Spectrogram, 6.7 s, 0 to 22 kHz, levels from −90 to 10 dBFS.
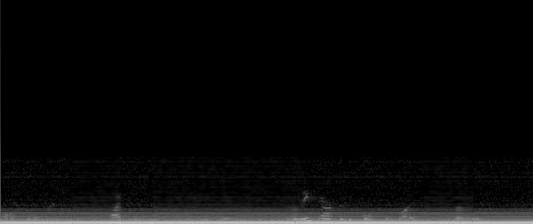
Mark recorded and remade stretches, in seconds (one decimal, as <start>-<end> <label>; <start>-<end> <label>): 0.0-0.9 recorded; 0.9-1.5 remade; 1.5-1.9 recorded; 1.9-3.8 remade; 3.8-5.3 recorded; 5.3-5.9 remade; 5.9-6.7 recorded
